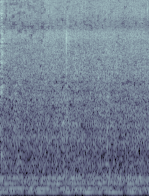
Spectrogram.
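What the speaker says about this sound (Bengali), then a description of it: "এবার এটা একটু ভাজা ভাজা হোক, নাড়াই চাড়াই" Upma fries in a pan while being stirred, a close, steady sizzle with soft scraping running throughout.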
